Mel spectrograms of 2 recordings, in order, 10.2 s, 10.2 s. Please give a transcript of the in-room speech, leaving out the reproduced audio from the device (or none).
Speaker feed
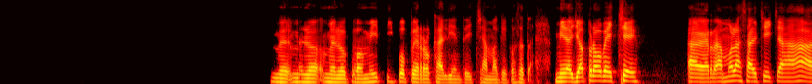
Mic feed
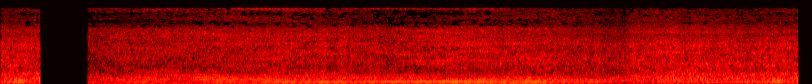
none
